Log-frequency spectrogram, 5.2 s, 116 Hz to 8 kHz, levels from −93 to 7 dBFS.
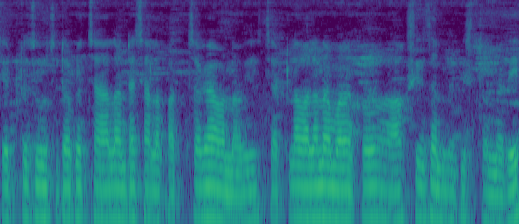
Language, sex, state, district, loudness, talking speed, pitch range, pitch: Telugu, male, Andhra Pradesh, Guntur, -32 LUFS, 140 wpm, 105-115 Hz, 115 Hz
